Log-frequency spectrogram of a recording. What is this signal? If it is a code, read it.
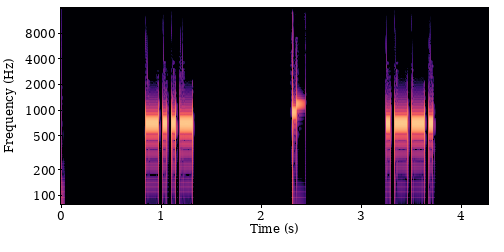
Morse code, heard as a keyed tone, about 28 wpm, 700 Hz. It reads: X P
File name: Single-Letter-Number-28wpm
